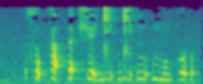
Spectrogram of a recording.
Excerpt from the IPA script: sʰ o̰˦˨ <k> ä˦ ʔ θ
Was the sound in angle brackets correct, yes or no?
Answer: yes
